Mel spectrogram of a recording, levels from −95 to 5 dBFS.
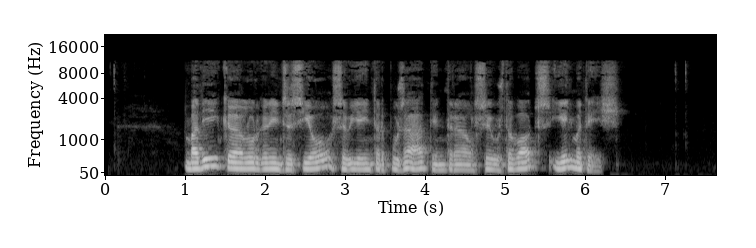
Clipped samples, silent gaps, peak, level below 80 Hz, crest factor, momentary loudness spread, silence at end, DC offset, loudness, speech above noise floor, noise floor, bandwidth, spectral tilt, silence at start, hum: under 0.1%; none; -8 dBFS; -60 dBFS; 18 dB; 8 LU; 1.25 s; under 0.1%; -25 LUFS; 58 dB; -82 dBFS; 11.5 kHz; -6 dB/octave; 1 s; none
